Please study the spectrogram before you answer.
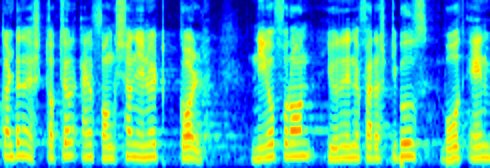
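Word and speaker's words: Neophron: आएगा इसमें ये देखो ये न्यू फ्रॉन है नेफ्रॉन नहीं है न्यू फ्रॉन तो वल्चर होता है ना मैंने स्पेलिंग देख लो क्या है एन ई ओ पी एच आर ओ एन और वो नेफ्रॉन क्या होता है एन ई पी एच आर ओ ए नेफ्रॉन एंड नेफ्रॉन new frown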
